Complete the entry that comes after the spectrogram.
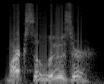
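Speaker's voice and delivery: hammed-up loud scorn; mock disgusted complaint. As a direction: sneer at a hopeless follower, overplayed. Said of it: "walk off and say".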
